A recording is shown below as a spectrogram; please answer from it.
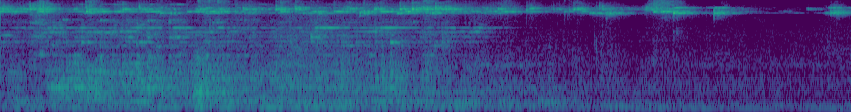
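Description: Small plastic cat-toy balls rolling and clattering against each other in a bathtub as a cat bats them about, a bell inside one ball jingling steadily. The rattling dies down near the end.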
